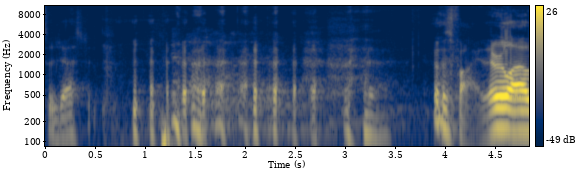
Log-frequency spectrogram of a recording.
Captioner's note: laughter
